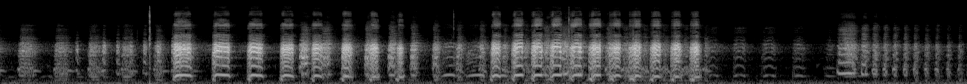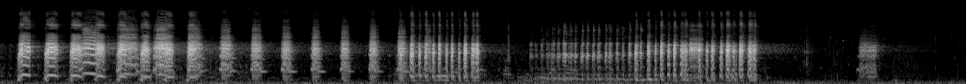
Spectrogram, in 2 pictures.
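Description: Duck calls blown hard in long runs of rapid, loud quacks, three long sequences with short breaks and a brief burst near the end: hunters calling to ducks circling over the timber.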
